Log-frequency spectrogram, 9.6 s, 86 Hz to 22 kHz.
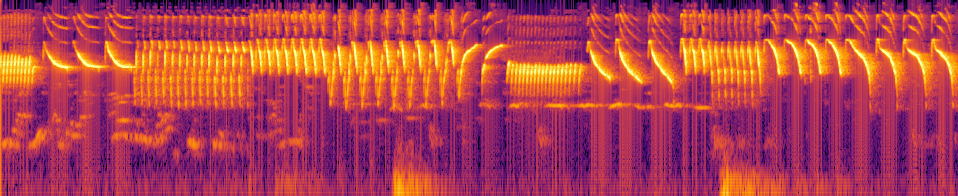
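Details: F1 canary with a distinctive song pattern meant to coax other canaries into singing: fast repeated chirps, whistled upward slurs and dense buzzing trills switching every second or two, with brief low thumps.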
